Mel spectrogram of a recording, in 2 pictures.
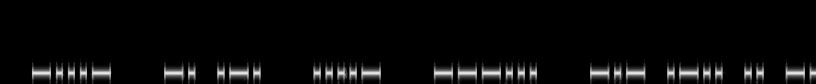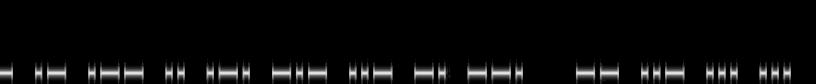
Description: Morse code, heard as a keyed tone, about 20 wpm, 530 Hz. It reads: <BT> NR 4 : KLIMAWIRKUNG MUSS
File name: daily / 18wpm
